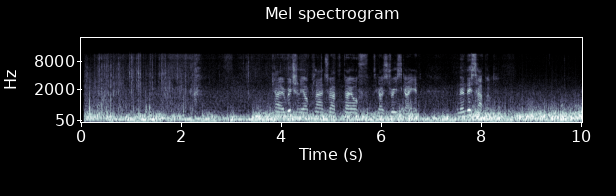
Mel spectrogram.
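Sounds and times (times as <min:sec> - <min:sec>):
snow crunching: 0:00.0 - 0:04.6
wind buffeting microphone: 0:00.0 - 0:10.0.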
